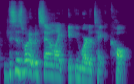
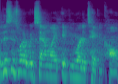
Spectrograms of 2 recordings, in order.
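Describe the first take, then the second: First: The voice is heard with a quiet background. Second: The voice is heard over background crowd noise. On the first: "here is a mic test using the Earfun Free two" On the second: "here is a mic test with a crowd noise being played"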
